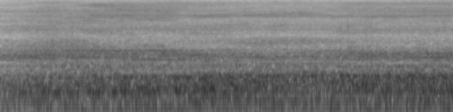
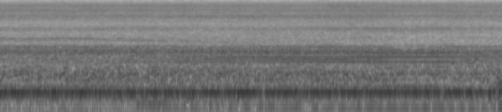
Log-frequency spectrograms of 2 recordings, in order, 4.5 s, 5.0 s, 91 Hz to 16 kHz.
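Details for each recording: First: Torpedo heater (ProTemp 45K BTU or Century 97K BTU), fuel pressure already adjusted, lit with a propane torch through the side holes in place of the missing igniter: steady, even roar of fan and flame with no sputter or surging. Normal burner operation; only the igniter is needed. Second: Torpedo heater (Century/ProTemp) running with its cover off, pump pressure reading high against the 3 psi spec: steady motor hum, fan rush and pump tone but no burner roar. It fails to ignite.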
